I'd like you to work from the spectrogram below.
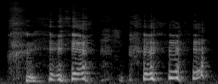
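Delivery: high mocking cackle; hammed-up evil cackle; villain laugh. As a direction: gloat with a big laugh. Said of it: "If you don't know why I'm laughing".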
